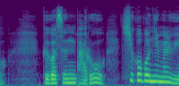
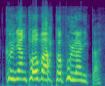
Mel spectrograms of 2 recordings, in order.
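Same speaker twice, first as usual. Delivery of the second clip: loud, raised, firm elder voice; forceful elder cutting in; commanding aunt-in-law; 8 semitones higher, 18 dB louder than usual. A narrator's reading. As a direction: overrule the shouting with a loud, high order. Aunt overrules the screaming sister-in-law.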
